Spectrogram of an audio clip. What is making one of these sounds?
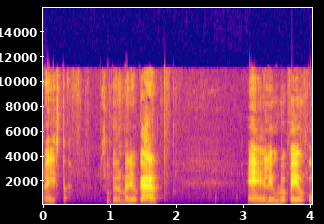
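A cardboard box rustles in a man's hands.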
